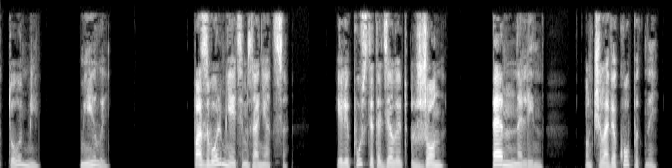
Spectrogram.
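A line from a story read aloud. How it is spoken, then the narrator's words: Gentle, affectionate. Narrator (Russian): Мать ласково сказала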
